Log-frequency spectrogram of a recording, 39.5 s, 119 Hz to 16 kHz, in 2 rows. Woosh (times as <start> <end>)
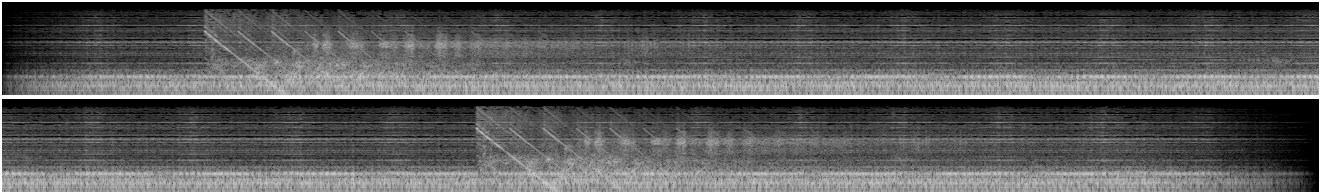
3.0 10.0, 26.9 34.4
